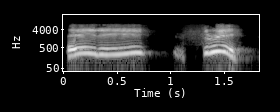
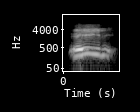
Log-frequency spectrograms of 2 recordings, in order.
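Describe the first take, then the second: First: "Eighty-three" stretched very slowly, higher and louder; drawn-out correction. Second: Said in the usual way. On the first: Shown as a demonstration. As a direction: announce "Eighty-three" slowly like a host's reveal. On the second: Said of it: "that's better. No".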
